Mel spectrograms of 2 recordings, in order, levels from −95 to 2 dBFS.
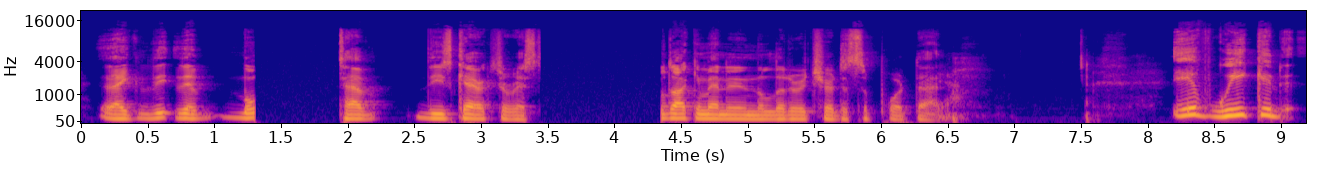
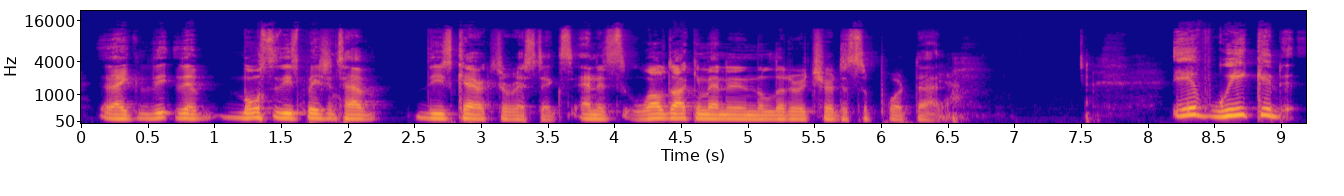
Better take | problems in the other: second | audio cutting out; at 1.5 s for 0.5 s and at 3.5 s for 1 s

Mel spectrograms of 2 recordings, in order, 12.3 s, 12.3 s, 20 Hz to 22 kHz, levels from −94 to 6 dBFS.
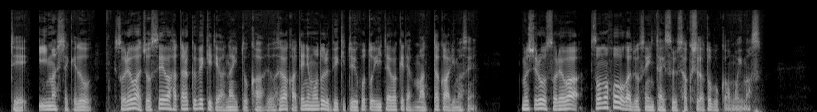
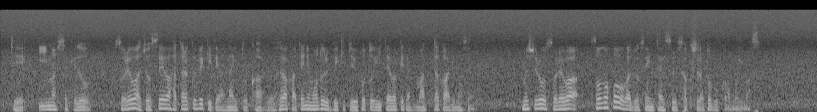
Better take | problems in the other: first | hiss; loud; throughout; 4 dB below the speech

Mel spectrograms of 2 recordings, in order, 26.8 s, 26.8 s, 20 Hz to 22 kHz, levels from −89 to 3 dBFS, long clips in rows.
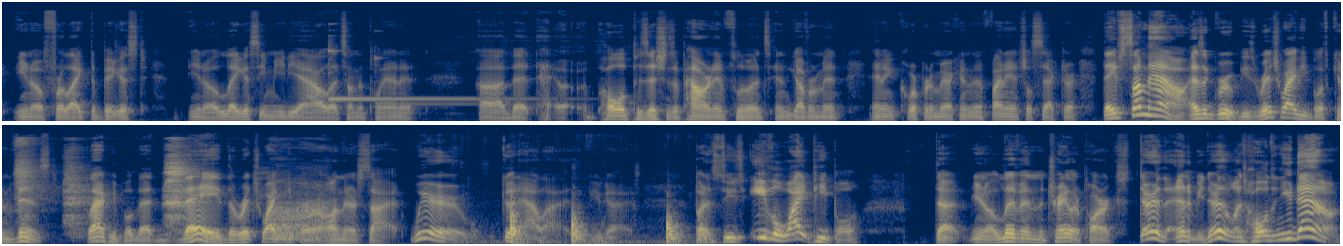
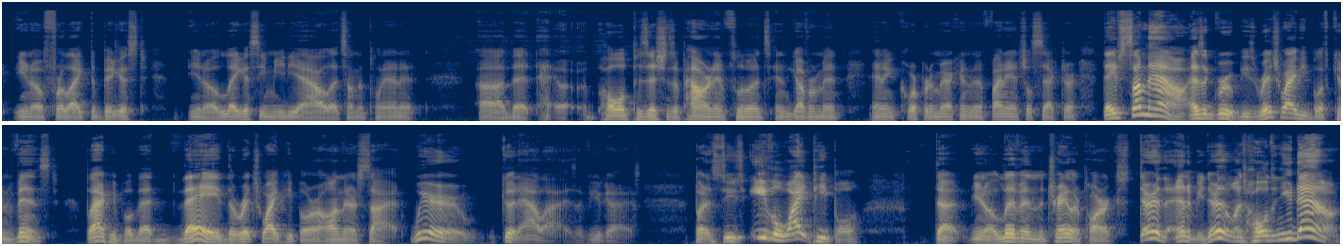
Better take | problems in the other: second | doorbell; faint; from 3.5 to 5 s; peak 10 dB below the speech // dog barking; loud; from 14 to 17 s; peak 3 dB above the speech // footsteps; loud; from 18 to 20 s; peak 1 dB above the speech

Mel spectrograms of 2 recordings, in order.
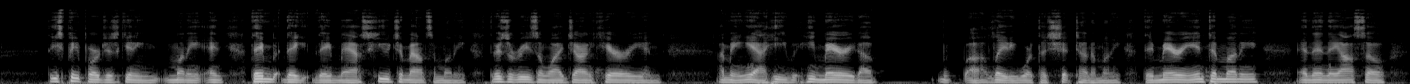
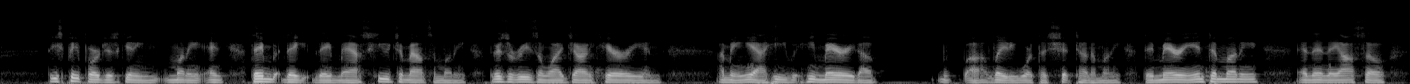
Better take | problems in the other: first | muffled; very; fading above 1.5 kHz

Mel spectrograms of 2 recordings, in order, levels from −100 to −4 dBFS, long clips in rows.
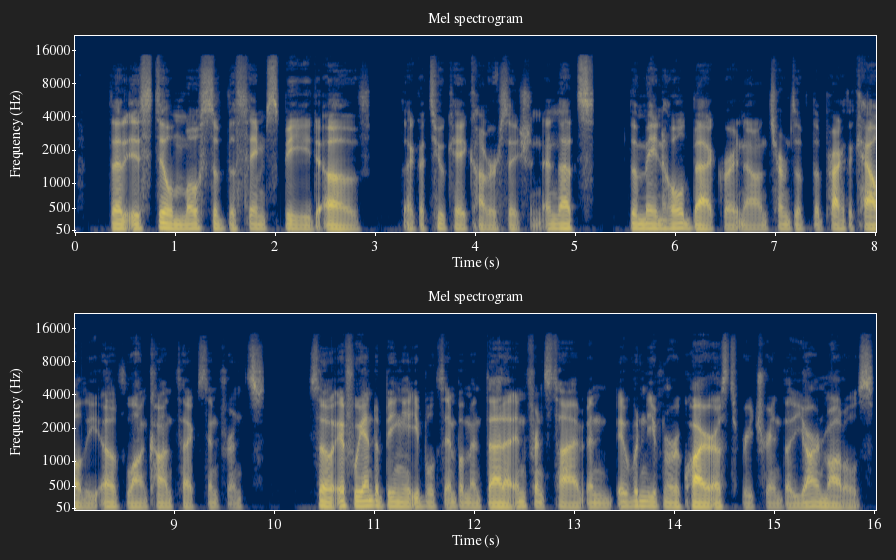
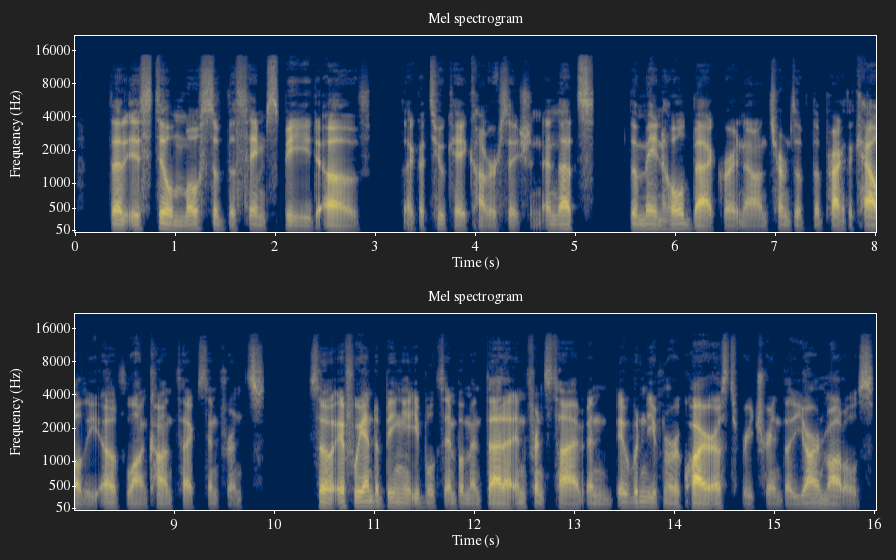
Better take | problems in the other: first | thin; very; fading below 500 Hz

